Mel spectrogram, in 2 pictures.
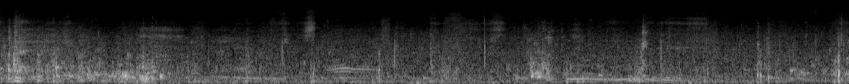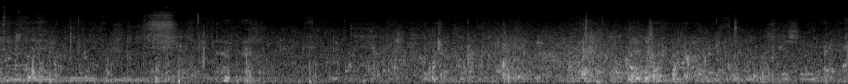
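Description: Indistinct voices with no clear words, over a steady outdoor background of wind, with scattered light knocks.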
